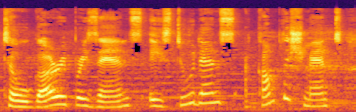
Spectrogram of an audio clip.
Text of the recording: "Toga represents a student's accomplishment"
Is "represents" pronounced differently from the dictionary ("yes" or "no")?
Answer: no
